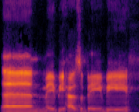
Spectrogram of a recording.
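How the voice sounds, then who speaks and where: A man's voice: on the low side, completely flat delivery, slow, clear, resonant tone, lo-fi sound. A man in his thirties chatting casually to the camera, thinking aloud with many ums and restarts. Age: 30s. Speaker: vlogger.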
